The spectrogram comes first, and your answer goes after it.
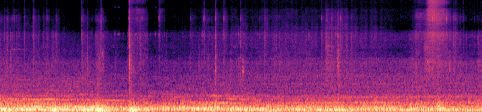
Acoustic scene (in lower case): car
